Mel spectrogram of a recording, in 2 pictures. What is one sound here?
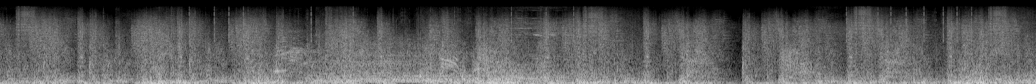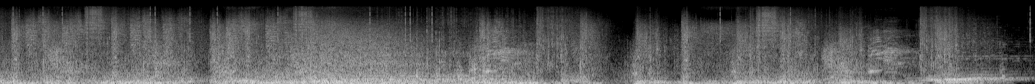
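Magic spells crackle and burst during a fantasy battle.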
